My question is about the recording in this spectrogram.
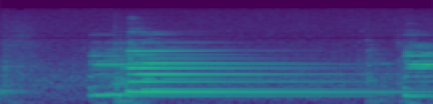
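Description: A guitar-sounding chord played from a keyboard into music software, struck about half a second in and left to ring and fade slowly, with the next chord starting at the very end.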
